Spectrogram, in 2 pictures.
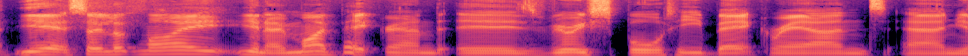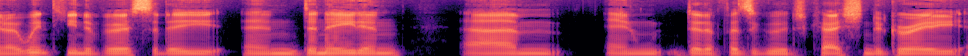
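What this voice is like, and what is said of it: New Zealand accent. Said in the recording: “I'm a Kiwi. That's that it little accent obvious”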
